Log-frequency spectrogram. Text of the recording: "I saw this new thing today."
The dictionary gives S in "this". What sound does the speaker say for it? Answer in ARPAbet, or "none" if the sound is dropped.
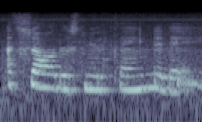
S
